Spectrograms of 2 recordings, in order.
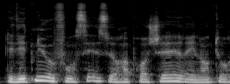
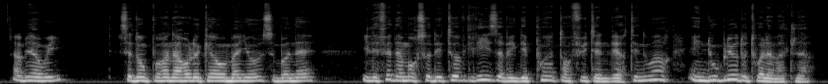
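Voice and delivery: higher, jeering prisoner voice; higher mocking jeer; 6 semitones higher than usual. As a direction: sneer it out like a rough inmate.

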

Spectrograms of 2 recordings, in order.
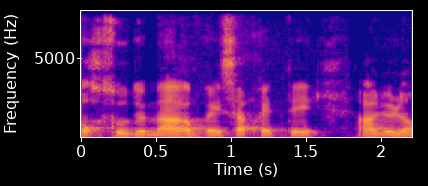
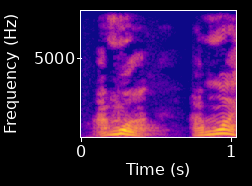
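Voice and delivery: high, loud cry for rescue; cry for help; 12 semitones higher, 6 dB louder than usual. A narrator's reading. Young man crying to onlookers for help, urgent cry. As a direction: call out urgently, pitched well up. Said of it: "s'écria le jeune homme".

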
